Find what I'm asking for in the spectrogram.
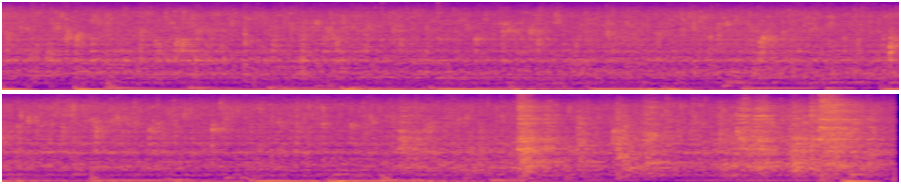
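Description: Chunky-cut onions frying in a pan with turmeric and salt for a Tamil garlic kuzhambu, giving a loud, continuous close sizzle with occasional scraping and clinks of stirring toward the end.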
